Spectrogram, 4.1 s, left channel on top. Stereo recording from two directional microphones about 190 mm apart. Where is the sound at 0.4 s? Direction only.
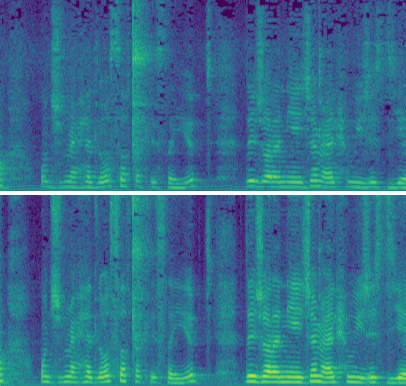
45° right (ahead or behind).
